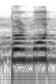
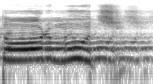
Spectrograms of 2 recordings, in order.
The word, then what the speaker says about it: তরমুজ: খাবো জানিস সখী বলো তোর মুদ খাবো এই সখী কি বলছো এদিকে হ্যাঁ ওই যে লাল কালারের হয়ে আর বাইরেটা সবুজ তোমার তো উচ্চারণই হচ্ছে না সখী হ্যাঁ ওইটা তরমুদ খাবো ওটাকে বলে তরমুজ ওইটাই হলো সখী ওটাই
